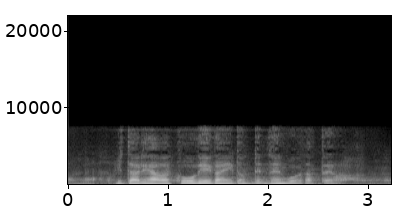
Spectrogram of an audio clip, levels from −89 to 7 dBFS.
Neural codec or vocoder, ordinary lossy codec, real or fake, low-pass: codec, 16 kHz, 0.5 kbps, FunCodec, trained on LibriTTS, 25 frames a second; none; fake; none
